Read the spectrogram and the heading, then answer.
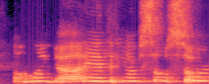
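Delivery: very high, bawling, sobbing scream through tears. Retelling what a kid said on reaching the speaker, imitating him screaming and crying. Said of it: "he's screaming and he falls to his knees".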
